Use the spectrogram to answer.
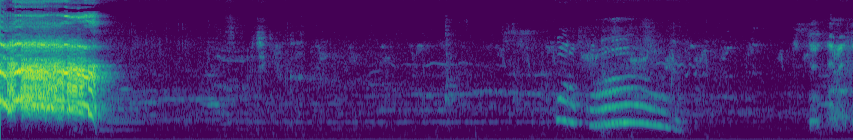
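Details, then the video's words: A rooster's loud, harsh crow breaks off in the first second; after a quiet pause comes a shorter, fainter crow that rises and falls. "Murga ki awaaz / Rooster crowing sounds"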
